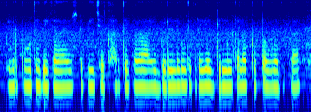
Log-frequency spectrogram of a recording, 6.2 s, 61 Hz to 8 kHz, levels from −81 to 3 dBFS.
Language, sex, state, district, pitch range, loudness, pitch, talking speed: Hindi, female, Bihar, Sitamarhi, 185-195 Hz, -34 LUFS, 190 Hz, 210 wpm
